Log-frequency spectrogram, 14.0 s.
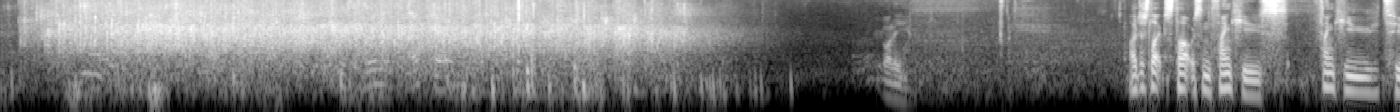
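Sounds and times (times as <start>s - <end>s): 
audience applause: 0.0s - 7.4s
speech: 11.3s - 13.9s.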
